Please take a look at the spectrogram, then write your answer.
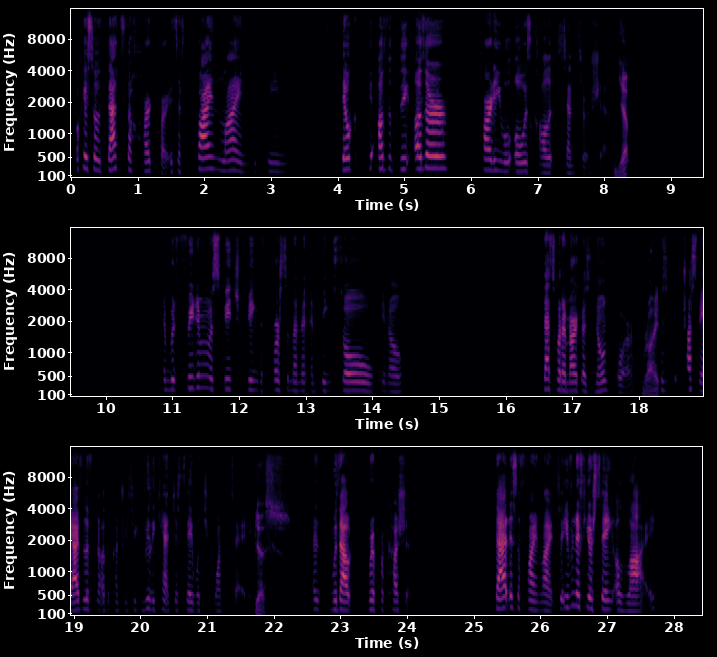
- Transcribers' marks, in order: none
- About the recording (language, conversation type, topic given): English, unstructured, How should governments handle misinformation online?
